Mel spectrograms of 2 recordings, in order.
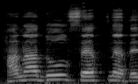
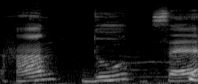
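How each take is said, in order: First: The number words are said in their full forms. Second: The number words are said in shortened forms. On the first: These are the basic names of the numbers. "ওদের নাম হচ্ছে হানাদুল সেতনেত" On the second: This is the form used when counting things. "Practically ব্যবহার করব তখন কি হয়ে যাবে?"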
